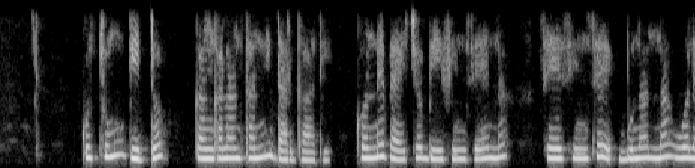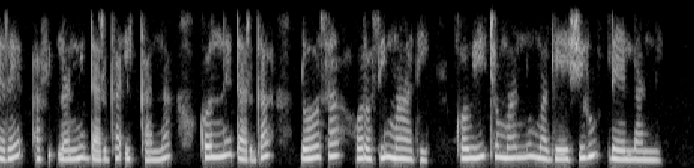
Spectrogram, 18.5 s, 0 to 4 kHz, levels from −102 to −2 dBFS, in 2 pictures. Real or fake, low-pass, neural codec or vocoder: real; 3.6 kHz; none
